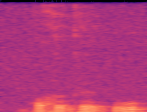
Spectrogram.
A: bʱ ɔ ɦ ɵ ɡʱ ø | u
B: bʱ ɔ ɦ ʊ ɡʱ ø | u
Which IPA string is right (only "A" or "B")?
A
